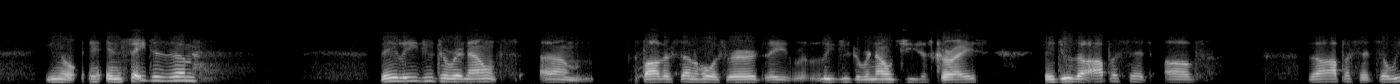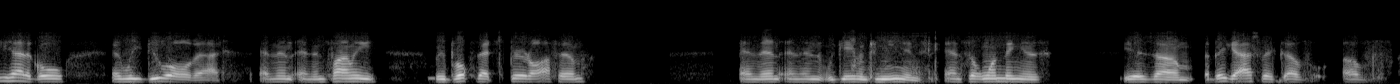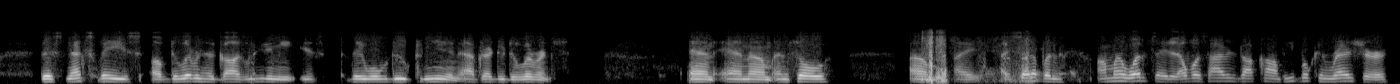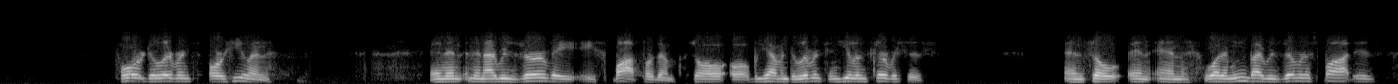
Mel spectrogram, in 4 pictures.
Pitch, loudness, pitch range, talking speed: 130 Hz, -23 LUFS, 125-145 Hz, 150 wpm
